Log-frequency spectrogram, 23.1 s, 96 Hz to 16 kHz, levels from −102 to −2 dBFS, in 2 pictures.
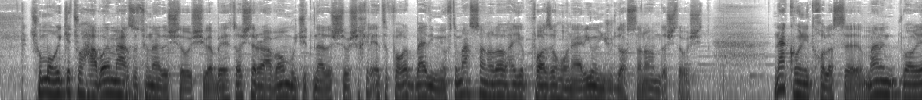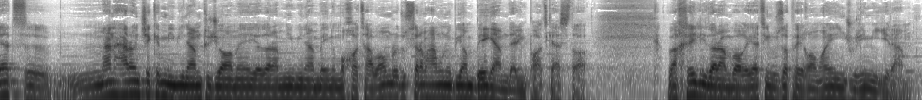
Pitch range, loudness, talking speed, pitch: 85-110 Hz, -20 LUFS, 170 wpm, 95 Hz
